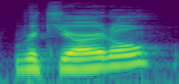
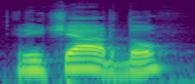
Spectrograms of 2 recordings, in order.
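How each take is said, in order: First: The name is said with an English pronunciation. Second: The name is said with an Italian pronunciation. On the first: "nobody pronounces it like that" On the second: "as his name is actually pronounced because he's Italian"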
